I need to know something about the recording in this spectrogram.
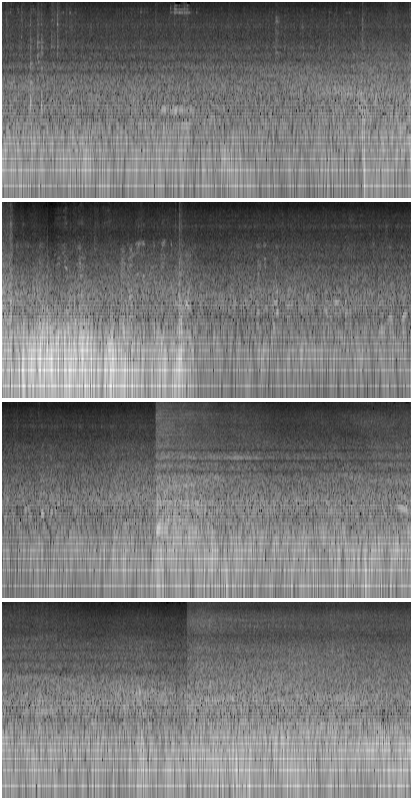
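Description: Street noise from road vehicles and engines, with indistinct voices. The sound changes abruptly several times, and a louder low rumble lasts about four seconds a third of the way in.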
